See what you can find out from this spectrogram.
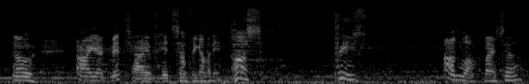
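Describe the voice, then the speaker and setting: An actor playing a pompous, theatrical, wheedling author in a video game, florid and grandiose. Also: male voice, high voice, lively intonation, moderate pace, sharp tone, long reverb tail, distant mic, soft background music. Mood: ingratiating.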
